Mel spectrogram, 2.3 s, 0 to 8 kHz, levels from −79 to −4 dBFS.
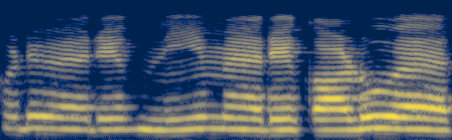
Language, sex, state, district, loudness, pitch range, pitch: Marwari, male, Rajasthan, Churu, -15 LUFS, 230-245 Hz, 235 Hz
